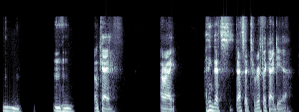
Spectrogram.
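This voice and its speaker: A man chairing an online work group meeting, thinking aloud in a halting, measured way over a video call microphone. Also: lowish voice, slightly rough.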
